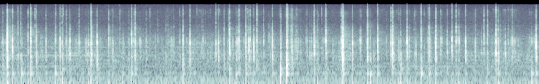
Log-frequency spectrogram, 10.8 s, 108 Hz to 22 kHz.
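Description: A mint-green retro plastic mechanical keyboard with round plastic keycaps and a hollow body is typed on with fingertips and long decorated nails. A steady stream of short, sharp clicks and clacks with bright edges and very little ring. About 56 keystrokes in irregular typing rhythm.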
